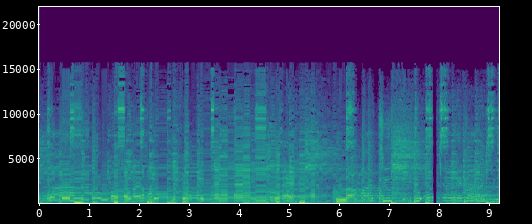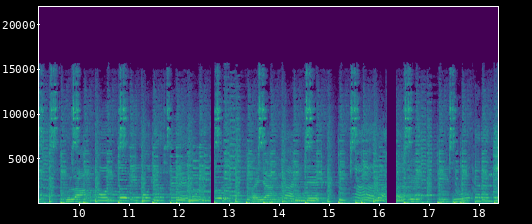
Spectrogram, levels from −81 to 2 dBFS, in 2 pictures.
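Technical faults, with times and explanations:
0.01–6.34 s, robotic sound from repeated short buffers: New audio likely arrived too seldom, so playback kept refilling the gap by replaying a tiny slice while most of the real sound was skipped. Repeating every 10 ms stamps a fixed 100 Hz buzz onto the audio, giving it a rigid, metallic character.
7.87 s, 12.62 s, 16.14 s, 17.88 s, Bluetooth stall: Packets were likely held up by interference, draining the headphones' buffer until resent data arrived. Each time the sound drops to silence, for 76 ms, 82 ms, 204 ms and 30 ms, then resumes where it stopped or slightly later.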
